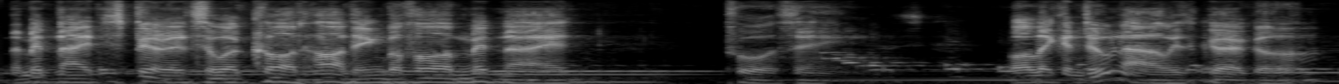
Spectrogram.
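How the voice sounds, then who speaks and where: A man's voice: low-pitched, takes it slowly, music in the background. A man playing a jovially ghoulish 1940s radio horror host in a theatrical, mock-sinister manner, on a vintage recording. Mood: ghoulish glee.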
